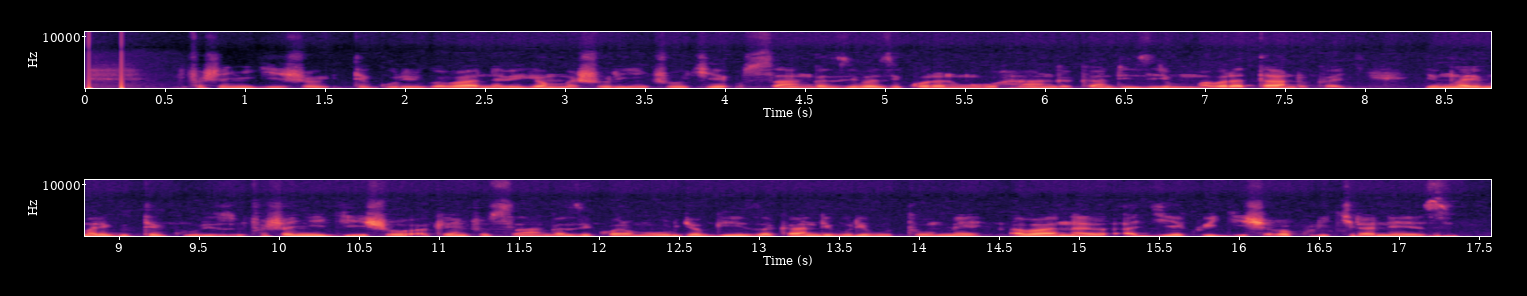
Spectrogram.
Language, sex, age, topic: Kinyarwanda, male, 25-35, education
